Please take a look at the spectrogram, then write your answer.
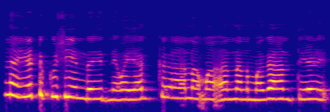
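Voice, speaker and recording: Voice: fairly even intonation, normal speed, fairly bright tone, muffled recording. A voice actor playing a grieving village mother with a North Karnataka accent, crying and pleading. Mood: distraught. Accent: North Karnataka Kannada. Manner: high-pitched, sobbing and pleading. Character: grieving middle-aged village mother, distraught.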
